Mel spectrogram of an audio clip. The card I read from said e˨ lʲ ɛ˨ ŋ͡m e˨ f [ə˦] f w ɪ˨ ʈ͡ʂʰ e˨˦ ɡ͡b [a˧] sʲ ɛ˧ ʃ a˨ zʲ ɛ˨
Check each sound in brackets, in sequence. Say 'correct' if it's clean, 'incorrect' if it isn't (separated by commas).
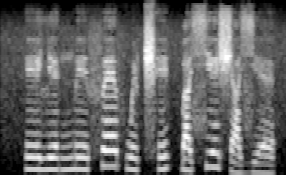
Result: incorrect, incorrect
